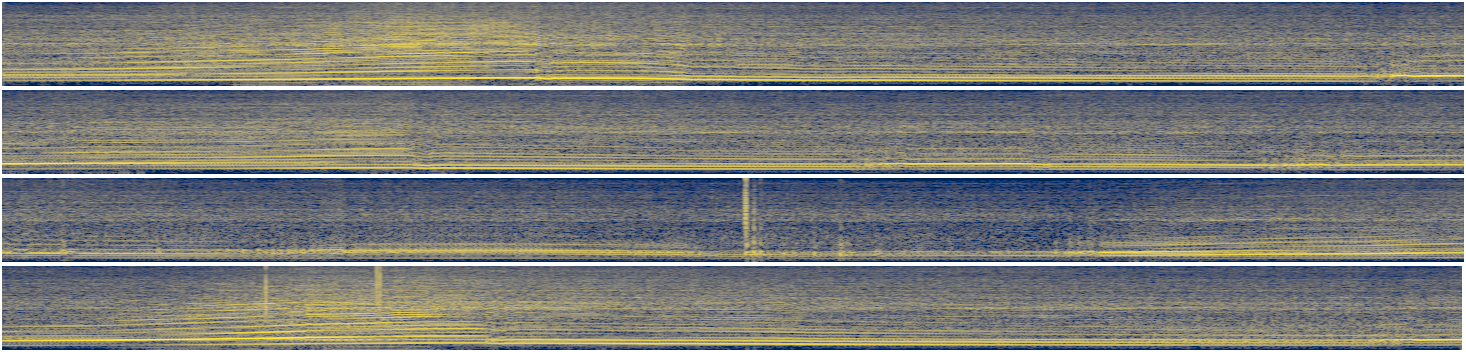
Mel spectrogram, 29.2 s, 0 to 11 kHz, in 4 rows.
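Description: BMW S1000RR's inline-four engine and exhaust, the note repeatedly climbing under hard acceleration and dropping as the rider shifts or rolls off between corners. It eases off briefly past the middle, then pulls hard again.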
